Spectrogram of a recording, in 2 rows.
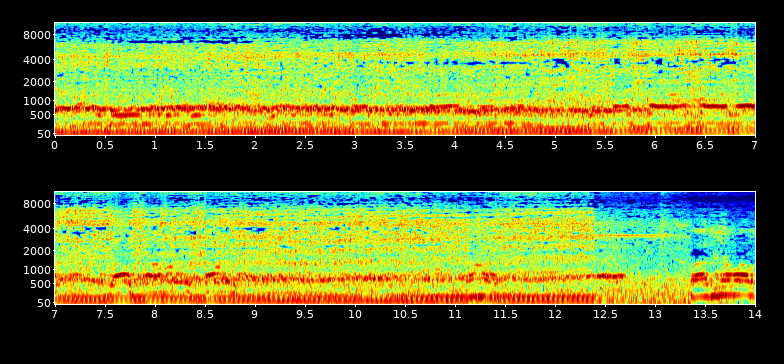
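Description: Swaraj 855 FE tractor's diesel engine, with a second tractor's engine, running hard under full load as the two pull against each other in a tug-of-war. The steady drone breaks off about two seconds before the end.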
